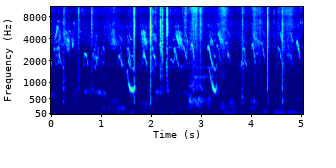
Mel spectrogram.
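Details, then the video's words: Francolin chicks at a feeding session give scattered high peeps and a few longer drooping whistles, punctuated by sharp clicking taps. "Teetar chicks ke awaz"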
